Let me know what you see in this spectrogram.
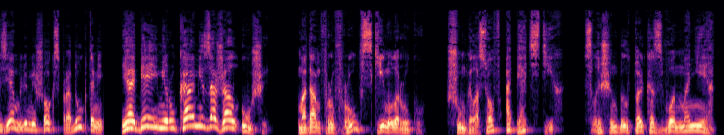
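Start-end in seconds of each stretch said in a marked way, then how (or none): none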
